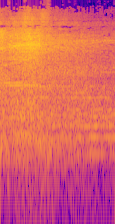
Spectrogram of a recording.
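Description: A rushing whoosh sound effect for an intro animation. It swells over the first half-second and fades, and sustained musical tones come in underneath.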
